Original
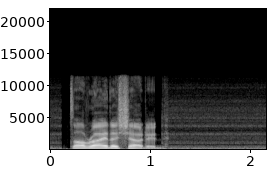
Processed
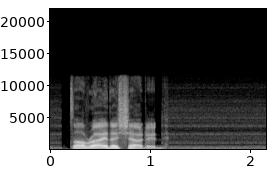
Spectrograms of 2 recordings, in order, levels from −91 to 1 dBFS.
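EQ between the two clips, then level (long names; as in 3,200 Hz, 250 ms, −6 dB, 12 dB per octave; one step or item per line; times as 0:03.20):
low shelf with overshoot 170 Hz −6 dB, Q 3
0.0 dB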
